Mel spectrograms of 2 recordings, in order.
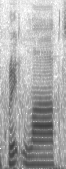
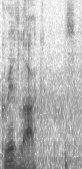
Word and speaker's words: great luck: Similar pronunciation, To which means you have a great luck and I'm guessing you wanted to say great luck, but it really sounded like gridlock to me. Great luck, not gridlock.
